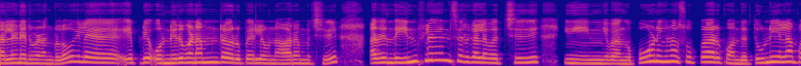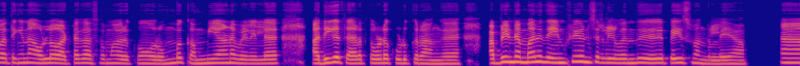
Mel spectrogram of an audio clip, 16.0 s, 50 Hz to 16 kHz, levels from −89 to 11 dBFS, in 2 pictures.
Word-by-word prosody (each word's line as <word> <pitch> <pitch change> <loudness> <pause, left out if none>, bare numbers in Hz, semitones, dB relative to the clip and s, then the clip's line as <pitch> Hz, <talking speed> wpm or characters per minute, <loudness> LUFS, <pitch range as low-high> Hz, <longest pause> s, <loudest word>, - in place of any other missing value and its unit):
நல்ல 215 +1 +3
நிறுவனங்களோ 210 -1 -1
இல்ல 285 -1 +2 0.4
எப்படியோ 235 +2 0
ஒரு 225 - +1
நிறுவனம்ன்ற 255 +2 +3
ஒரு 225 - +1
பேர்ல 220 -1 0
ஒண்ணு 200 -1 -4
ஆரம்பிச்சு, 205 0 -4 0.4
அது 240 - +3
இந்த 245 0 +2
இன்ஃப்ளூயன்சர்கள 315 -4 +2
வச்சு, 235 +3 -5 0.5
நீங்க 200 -2 -1
அங்க 185 -1 -4
போனீங்கன்னா 305 +1 +4
சூப்பரா 280 +1 +1
இருக்கும். 225 -5 -3
அந்த 195 0 -2
துணியெல்லாம் 285 +3 +3
பார்த்தீங்கன்னா 240 0 -2
அவ்ளோ 230 +1 0
அட்டகாசமா 220 0 -5
இருக்கும். 205 +1 -6
ரொம்ப 220 +5 -2
கம்மியான 230 +3 0
விலையில 200 0 -3 0.5
அதிக 230 +5 +3
தரத்தோட 215 +1 -1
குடுக்குறாங்க. 200 -3 -4 0.5
அப்பிடின்ற 280 +4 +5
மாரி 285 +2 +4
இந்த 265 -2 +4
இன்ஃப்ளூயன்சர்கள் 270 -3 +1
வந்து 230 +2 -1 0.3
பேசுவாங்க 230 -5 -2
இல்லையா? 190 +1 -3 0.5
ஆ, - - +2
230 Hz, 145 wpm, -23 LUFS, 210-260 Hz, 0.5 s, அப்பிடின்ற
